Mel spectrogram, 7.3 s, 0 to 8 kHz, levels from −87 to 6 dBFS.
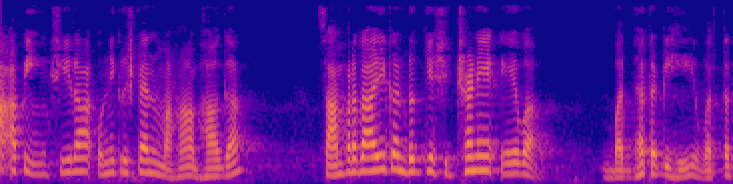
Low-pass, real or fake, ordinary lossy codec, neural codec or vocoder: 7.2 kHz; fake; MP3, 32 kbps; codec, 16 kHz, 2 kbps, FunCodec, trained on LibriTTS, 25 frames a second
